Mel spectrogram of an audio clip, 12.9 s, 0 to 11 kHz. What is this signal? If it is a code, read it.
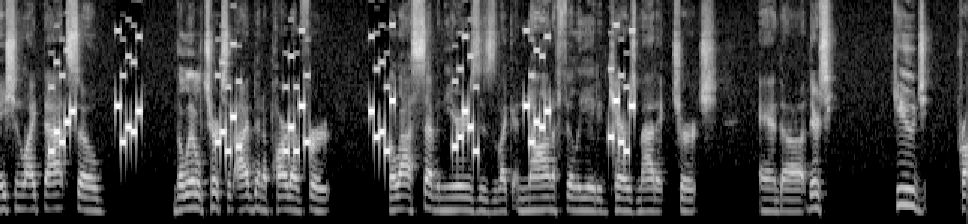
Five-tone selective call (ZVEI), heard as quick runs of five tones, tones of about 70 ms, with speech in English. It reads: 15379 03659 35182 16103 94511 24961 03769 44310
